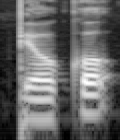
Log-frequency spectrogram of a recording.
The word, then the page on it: pyoko: Apatani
